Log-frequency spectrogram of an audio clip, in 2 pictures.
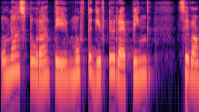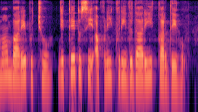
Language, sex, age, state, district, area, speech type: Punjabi, female, 30-45, Punjab, Hoshiarpur, rural, read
